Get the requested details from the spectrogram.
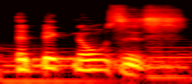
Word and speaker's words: epignosis: Epignosis. Yeah, very nosy. Epignosis. E-P-I-G-N-O-I-O-S-I-S.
